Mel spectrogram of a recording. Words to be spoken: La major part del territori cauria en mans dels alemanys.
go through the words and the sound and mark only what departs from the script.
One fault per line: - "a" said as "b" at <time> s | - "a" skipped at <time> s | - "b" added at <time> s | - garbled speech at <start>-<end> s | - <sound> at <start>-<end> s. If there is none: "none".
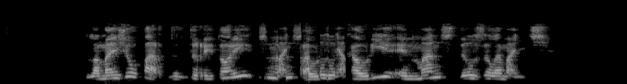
- garbled speech at 2.6-3.5 s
